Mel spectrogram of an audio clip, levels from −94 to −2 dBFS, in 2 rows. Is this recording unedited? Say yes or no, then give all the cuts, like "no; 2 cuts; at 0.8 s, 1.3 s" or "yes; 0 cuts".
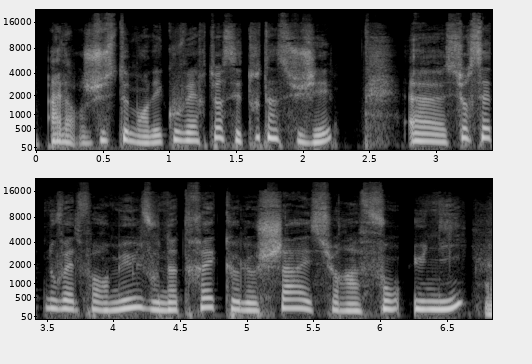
yes; 0 cuts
